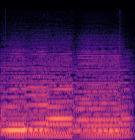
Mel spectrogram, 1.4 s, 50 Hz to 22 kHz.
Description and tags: Accordeon riff. Recorded with binaural mics + CoreSound 2496 + iRivier H140, from 1m distance.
